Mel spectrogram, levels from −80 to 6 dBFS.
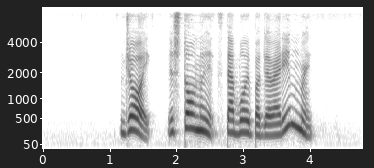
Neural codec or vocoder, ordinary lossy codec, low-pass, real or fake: codec, 16 kHz, 0.5 kbps, FunCodec, trained on LibriTTS, 25 frames a second; none; 7.2 kHz; fake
